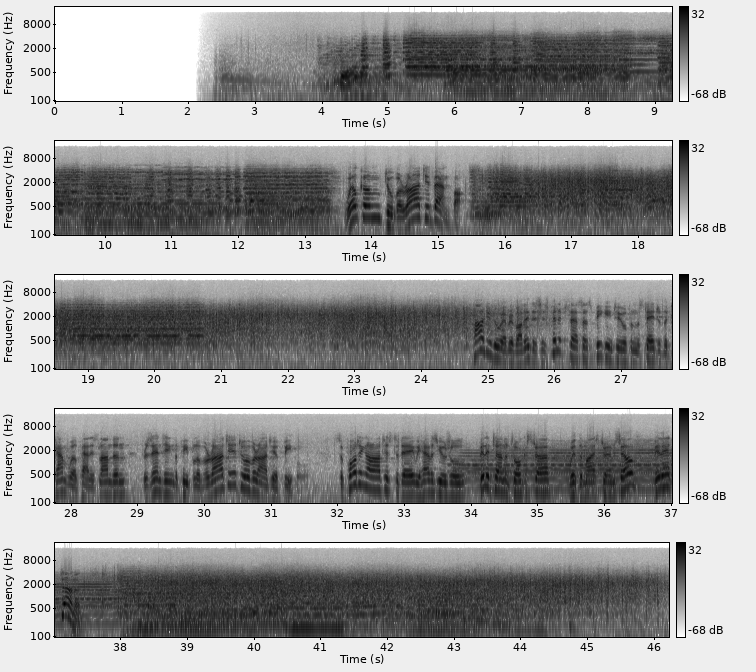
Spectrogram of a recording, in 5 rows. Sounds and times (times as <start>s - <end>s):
Speech: 13.6s - 15.5s, 24.8s - 37.5s.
